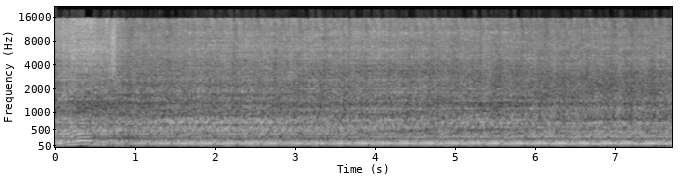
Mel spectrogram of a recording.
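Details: Yamaha FZ6 four-cylinder revving after riding ~70 km on two cylinders from a failed ignition coil connector: an uneven, rough clatter over the exhaust note; a strange engine noise of unclear cause.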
